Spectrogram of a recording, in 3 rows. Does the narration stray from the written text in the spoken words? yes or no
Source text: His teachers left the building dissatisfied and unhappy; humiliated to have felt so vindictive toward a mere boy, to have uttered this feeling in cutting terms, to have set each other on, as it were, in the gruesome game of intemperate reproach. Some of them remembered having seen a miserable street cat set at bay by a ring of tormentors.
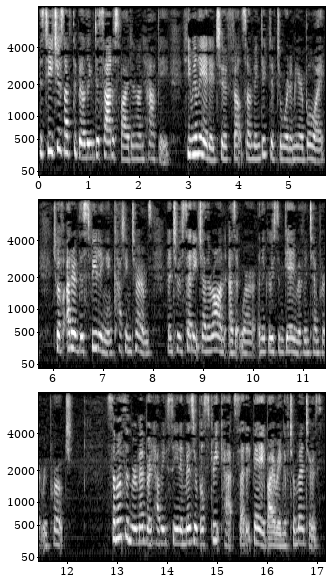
yes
